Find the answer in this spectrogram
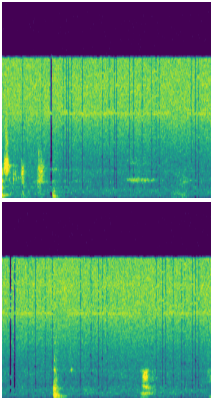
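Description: Quiet room tone with a steady low hum, broken by a few short knocks or thumps. The loudest comes about five seconds in.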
